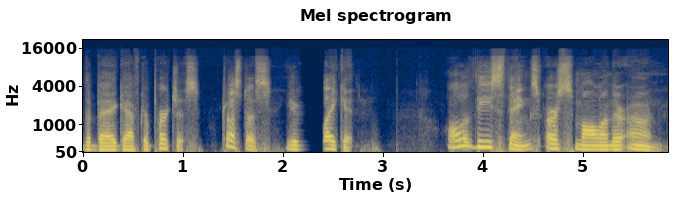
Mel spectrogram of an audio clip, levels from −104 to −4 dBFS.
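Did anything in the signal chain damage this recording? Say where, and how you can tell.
Yes. The network stage likely dropped packets for about a quarter second, from 2.17 to 2.44 s. The receiver stretched the last speech into a fading buzz, left about 160 ms of near-silence, then resumed with roughly 240 ms of speech missing: a long network dropout.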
